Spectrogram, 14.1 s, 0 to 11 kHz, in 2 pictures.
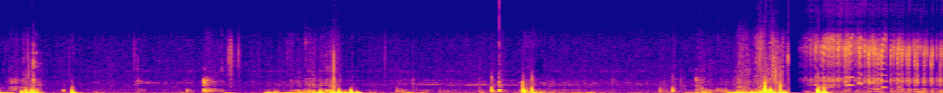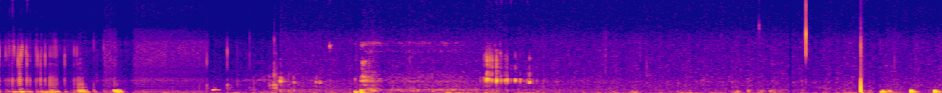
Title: Stomach noises, Diarrhea and farts :3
